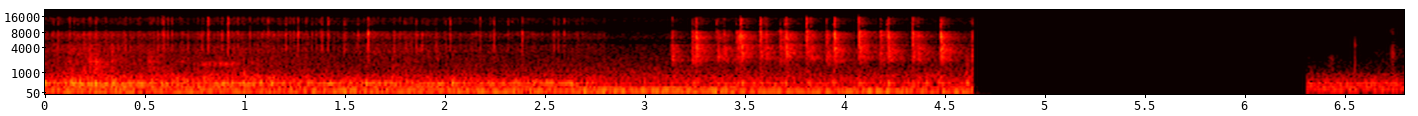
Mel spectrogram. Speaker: This kind of sound comes when we spin any gear e-bike hub motor in reverse. It comes from this clutch system (clutch noise)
